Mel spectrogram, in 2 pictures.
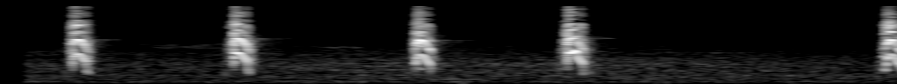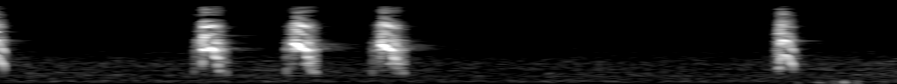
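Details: A rescued woodpecker chick, just fed, gives harsh, raspy squawks, about nine short bursts at uneven intervals, in a quiet indoor room.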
